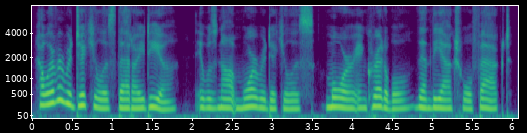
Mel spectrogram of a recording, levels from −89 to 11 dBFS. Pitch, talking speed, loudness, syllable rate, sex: 195 Hz, 150 wpm, -17 LUFS, 5.1 syllables/s, female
